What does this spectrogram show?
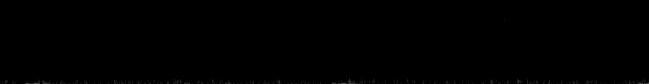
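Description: Near silence with faint, scattered light clicks and taps of a pencil and plastic pattern ruler being handled on paper.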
